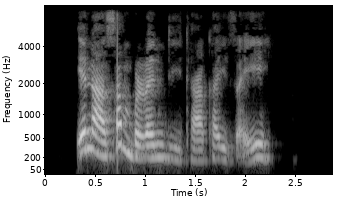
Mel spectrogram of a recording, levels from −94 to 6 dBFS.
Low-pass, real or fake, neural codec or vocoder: 7.2 kHz; real; none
